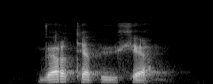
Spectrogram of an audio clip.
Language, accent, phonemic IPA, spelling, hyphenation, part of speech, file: German, Austria, /ˈvœʁtɐˌbyːçɐ/, Wörterbücher, Wör‧ter‧bü‧cher, noun, De-at-Wörterbücher.ogg
- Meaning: nominative/accusative/genitive plural of Wörterbuch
